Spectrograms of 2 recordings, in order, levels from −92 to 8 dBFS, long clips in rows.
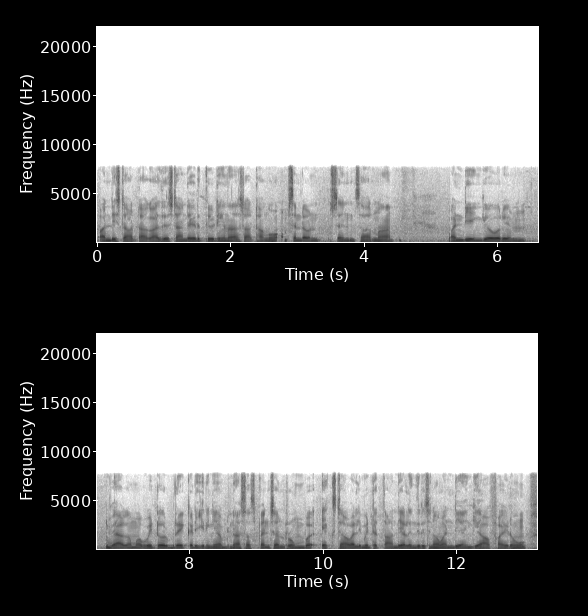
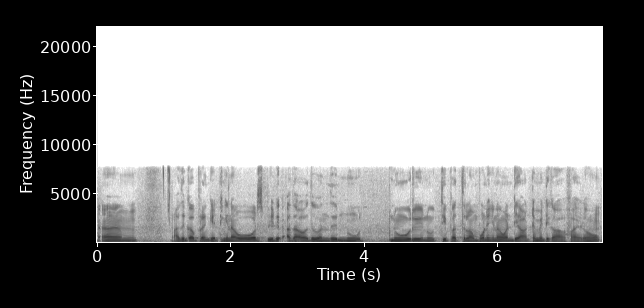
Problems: background sounds at intervals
